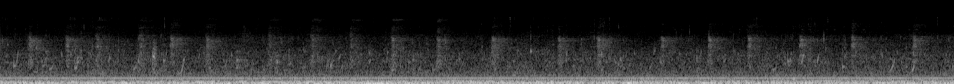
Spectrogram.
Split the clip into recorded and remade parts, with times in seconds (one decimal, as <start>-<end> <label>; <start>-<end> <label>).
0.0-2.4 recorded; 2.4-3.5 remade; 3.5-9.5 recorded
